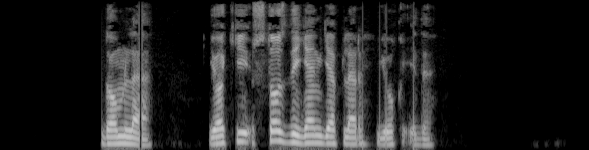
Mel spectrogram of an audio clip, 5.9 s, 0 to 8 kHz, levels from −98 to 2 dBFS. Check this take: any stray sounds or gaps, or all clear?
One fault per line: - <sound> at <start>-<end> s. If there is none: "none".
none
